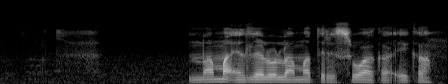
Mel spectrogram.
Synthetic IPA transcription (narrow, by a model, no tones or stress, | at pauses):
namaʔɛnd͡ɮɛlɔlamatiɾisiwaka̰ʔɛkʼa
